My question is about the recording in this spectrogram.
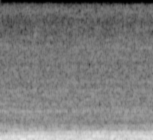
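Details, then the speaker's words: Weil McLain CGi power-vented gas hydronic boiler that was shutting down after ignition, now firing on domestic hot water priority call: steady low burner roar, no surging or popping, cleaner bluer flame than before; normal firing. "Nice and clean. It's cleaner, yeah. We have a more of a bluish Right. flame than we did before."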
